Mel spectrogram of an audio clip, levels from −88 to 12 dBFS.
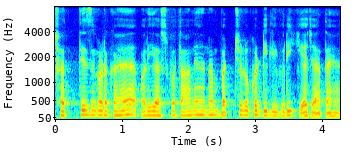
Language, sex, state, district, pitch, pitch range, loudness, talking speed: Hindi, male, Chhattisgarh, Sukma, 110 Hz, 100-120 Hz, -18 LUFS, 225 wpm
